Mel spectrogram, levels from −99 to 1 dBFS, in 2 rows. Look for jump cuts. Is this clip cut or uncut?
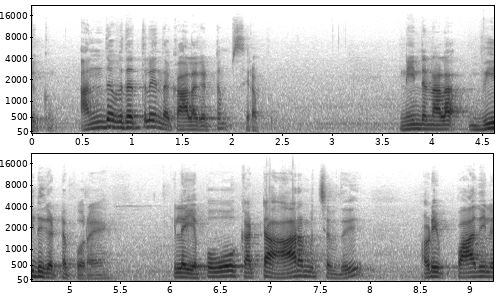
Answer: uncut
